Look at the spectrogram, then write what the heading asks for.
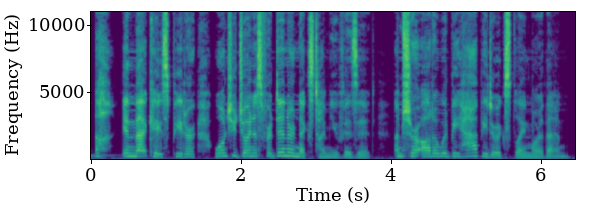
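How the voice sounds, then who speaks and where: A woman playing a gracious, gently teasing scientist's wife in a video game, with a hospitable manner. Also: medium pitch, brisk, a little hiss or hum, close to an everyday voice.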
